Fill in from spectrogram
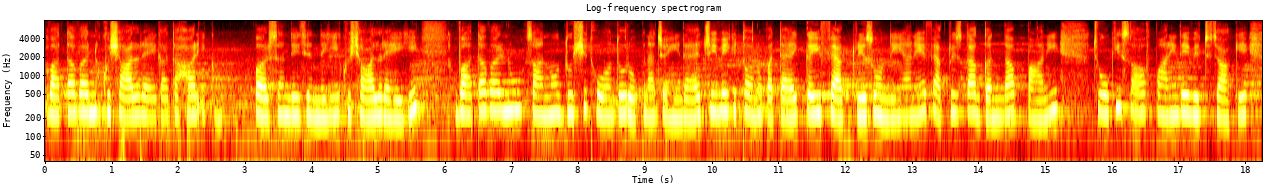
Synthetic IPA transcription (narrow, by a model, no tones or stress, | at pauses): ʋaːt̪aːʋəɾənkʰʊʃɦaːlɾəɦeːɡaːt̪ãːhəɾɪ̰k | pəɾsənd̪iːzɪnd̪əɡiːkʰʊʃɦaːlɾəɦeːɡiː | ʋaːt̪aːʋəɾnːũːsaːnũːd̪ʊʃɪt̪ɦoːnt̪õːɾoːknaːt͡ʃaːɦĩːnd̪aːɦɛːd͡ʒɪʋẽːkɪt̪ʊaːnũːpət̪aːɛːkəiːpʰɛːk̚ʈɾiːzɦʊnd̪iːãːneːpʰɛːkʈɾiːzd̪aːɡənd̪aːpaːñiː | t͡ʃoːkiːsaːpʰpaːñiːd̪eːʋɪt͡ʃd͡ʒaːkeː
